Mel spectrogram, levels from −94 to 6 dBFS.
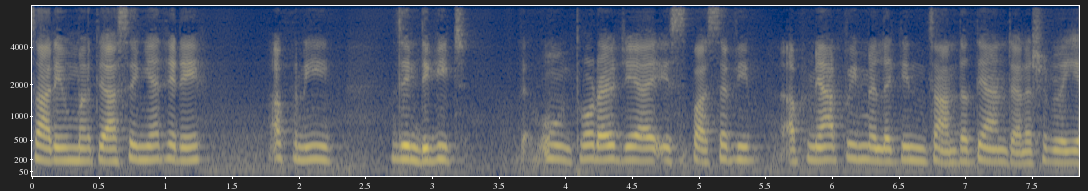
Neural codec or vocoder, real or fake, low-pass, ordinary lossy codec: codec, 16 kHz, 0.5 kbps, FunCodec, trained on LibriTTS, 25 frames a second; fake; none; none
